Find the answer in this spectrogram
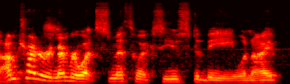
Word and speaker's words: Smithwick's: i had under the smithwick's name and i guess i guess it's pronounced uh smidx apparently if you ask anyone from over the pond yeah potato patrician whatever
